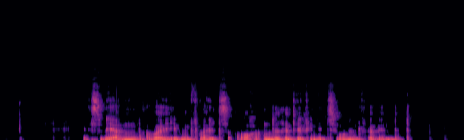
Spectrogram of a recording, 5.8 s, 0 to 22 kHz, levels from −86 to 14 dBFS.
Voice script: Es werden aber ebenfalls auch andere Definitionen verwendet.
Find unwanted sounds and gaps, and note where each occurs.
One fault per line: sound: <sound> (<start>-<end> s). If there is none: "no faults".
no faults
